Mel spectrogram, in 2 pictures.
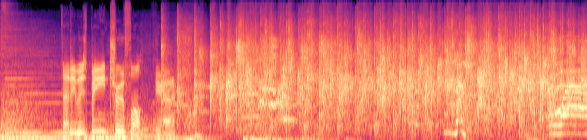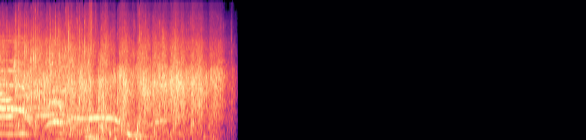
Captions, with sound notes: that he was being truthful, Your Honor. [chuckles] -Wow. -[audience cheering]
